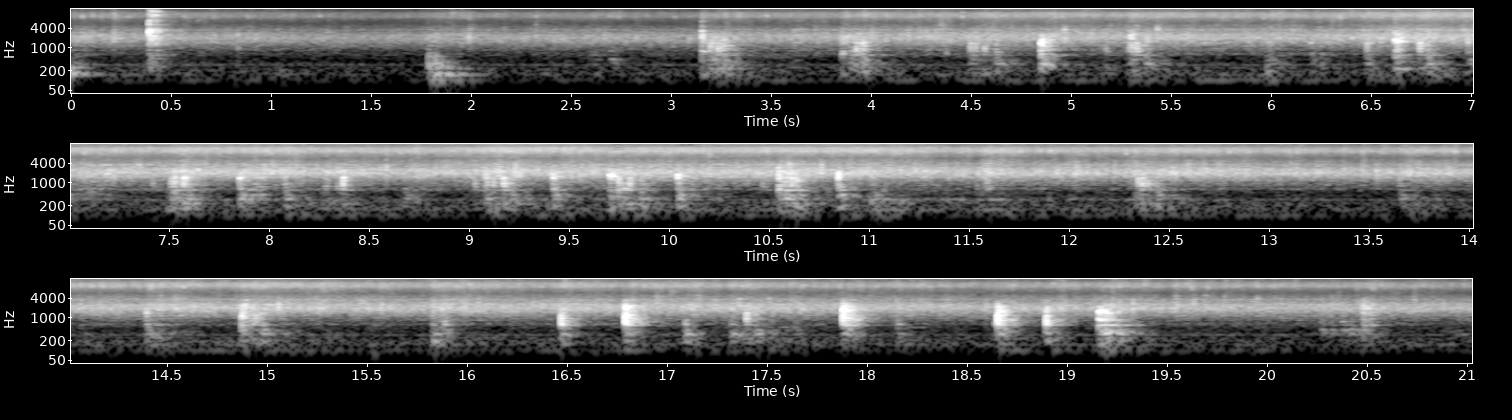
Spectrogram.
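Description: Onions with a pinch of salt frying in a pan for a makhana curry, a continuous sizzle broken by frequent scraping stirs and spatula knocks that grow busier toward the end, close up and without speech.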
